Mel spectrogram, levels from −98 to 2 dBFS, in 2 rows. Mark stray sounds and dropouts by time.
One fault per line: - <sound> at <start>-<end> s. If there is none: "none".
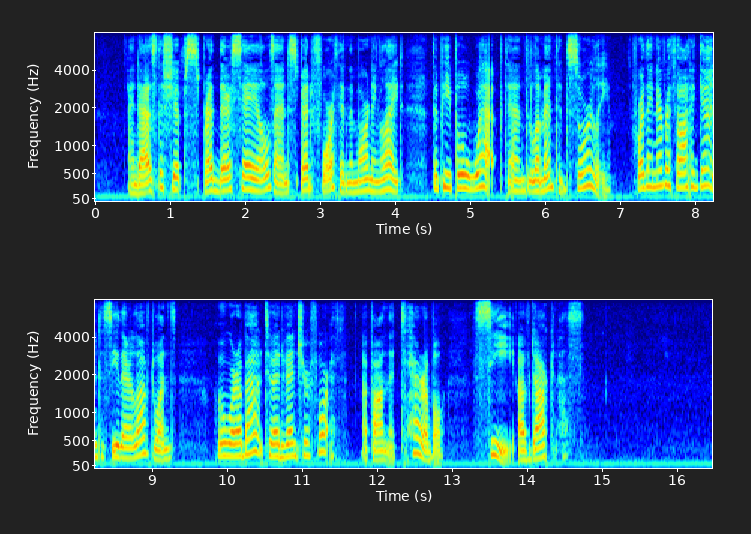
none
